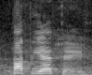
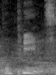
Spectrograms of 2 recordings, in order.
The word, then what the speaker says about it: Papeete: Finally, that's how you pronounce it. I've seen it so many times. Yeah. Papeete. Papeete, oh, okay. All right. Not Papeete.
